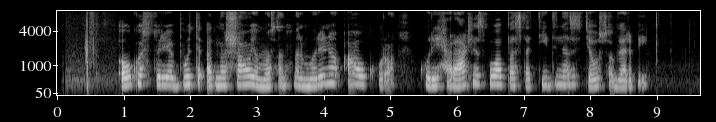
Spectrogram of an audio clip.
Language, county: Lithuanian, Vilnius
